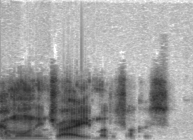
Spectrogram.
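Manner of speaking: whispered, breathy, hushed, angry tough-guy taunting tone. Speaker daring people who might object, in a put-on angry voice. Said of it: "that's my angry voice".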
